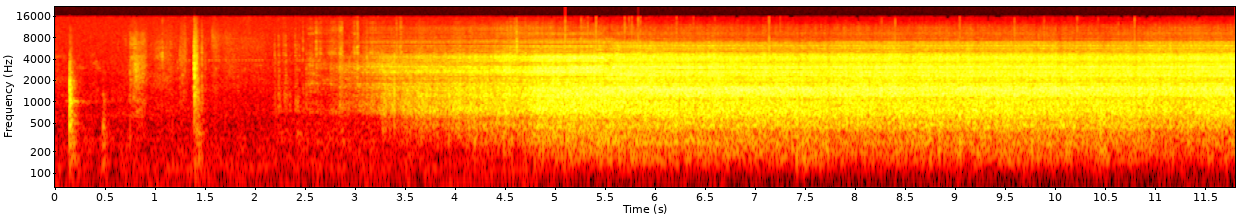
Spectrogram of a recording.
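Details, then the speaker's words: CBS 5-tube AM radio: a few clicks, then hiss swelling into constant loud static that the volume control turns down, so not the audio output stage; suspected failing capacitors inside the two IF cans. "so this noise is uh typical of the I the capacitors and the if can's going bad"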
